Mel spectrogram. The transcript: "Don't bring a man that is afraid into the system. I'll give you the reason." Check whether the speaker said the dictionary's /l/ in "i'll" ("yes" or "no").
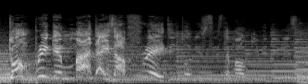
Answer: no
